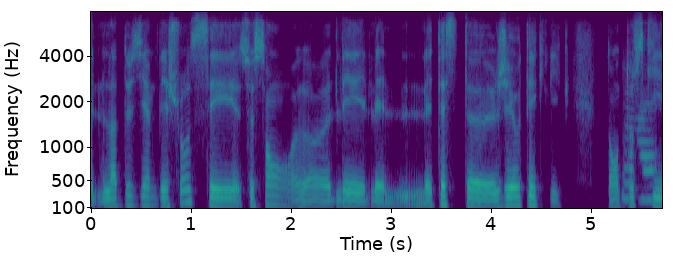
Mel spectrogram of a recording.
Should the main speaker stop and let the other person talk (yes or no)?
no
